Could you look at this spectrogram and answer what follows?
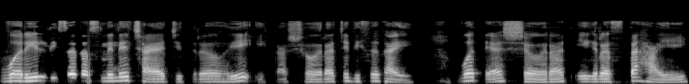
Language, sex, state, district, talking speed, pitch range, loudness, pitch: Marathi, male, Maharashtra, Sindhudurg, 130 wpm, 120-155 Hz, -18 LUFS, 130 Hz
